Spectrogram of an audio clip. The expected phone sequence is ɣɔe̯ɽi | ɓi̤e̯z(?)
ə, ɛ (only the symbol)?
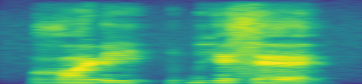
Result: ɛ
